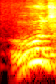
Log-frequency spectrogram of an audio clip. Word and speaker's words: whose: होम WHOM होम उच्चारण आ गया है, और WHOSE हुज का उच्चारण आ रहा है।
